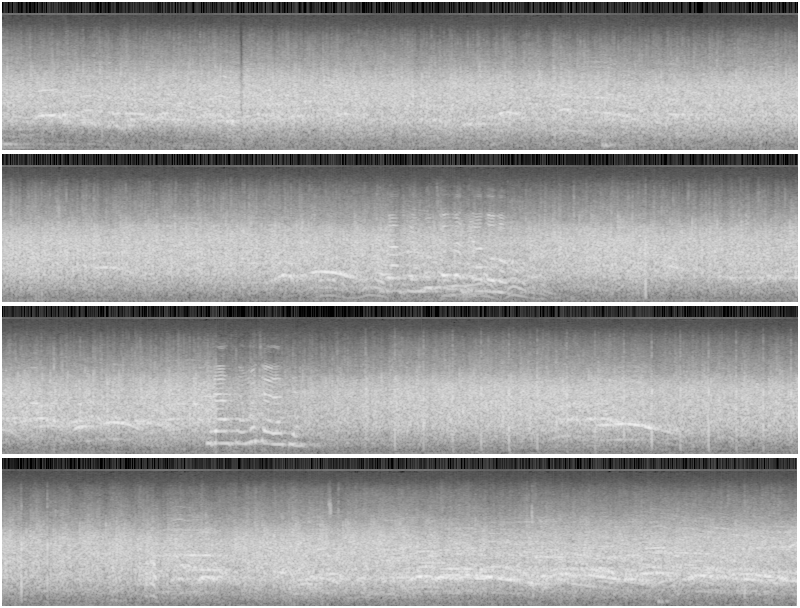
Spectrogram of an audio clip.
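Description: Studio audience applauding steadily and at length after a song, with a few voices calling out from the crowd now and then.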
